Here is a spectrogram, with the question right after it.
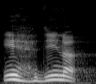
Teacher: Ça frotte pas dans la gorge, il y a beaucoup d'air qui sort. Ihdina. Il y a beaucoup d'air qui sort et ça frotte pas. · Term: ha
